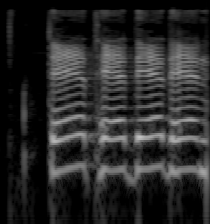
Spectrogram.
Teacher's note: जब भी हम तय थे दे धे न का उच्चारण करेंगे तो हमारी जीभ फटाफट लगती है दांतों पे, और जब दांतों पे लगती है प्यारे बच्चों तो दांत खुलते हैं। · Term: दंतव्य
